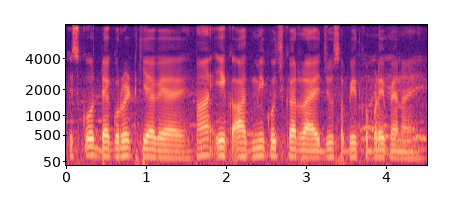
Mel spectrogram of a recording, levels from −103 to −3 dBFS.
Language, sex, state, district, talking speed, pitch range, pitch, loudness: Hindi, male, Arunachal Pradesh, Lower Dibang Valley, 225 wpm, 110-130 Hz, 120 Hz, -17 LUFS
